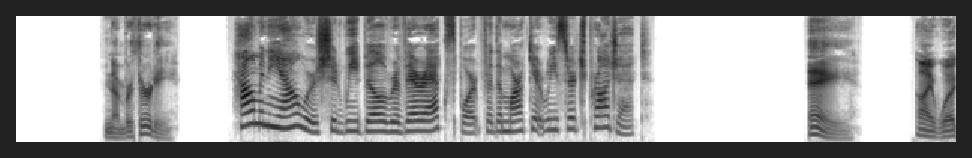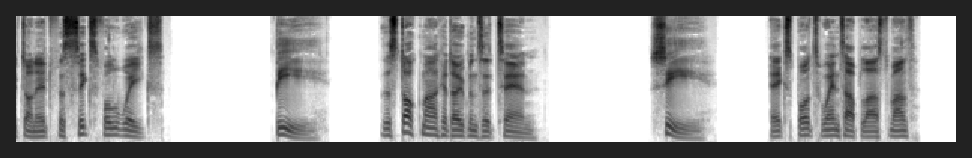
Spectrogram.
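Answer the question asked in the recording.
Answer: A: I worked on it for 6 full weeks.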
